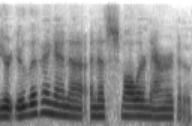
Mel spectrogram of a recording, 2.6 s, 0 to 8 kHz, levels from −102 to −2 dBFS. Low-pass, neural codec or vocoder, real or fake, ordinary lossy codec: 7.2 kHz; codec, 16 kHz in and 24 kHz out, 0.6 kbps, FocalCodec, streaming, 4096 codes; fake; AAC, 32 kbps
